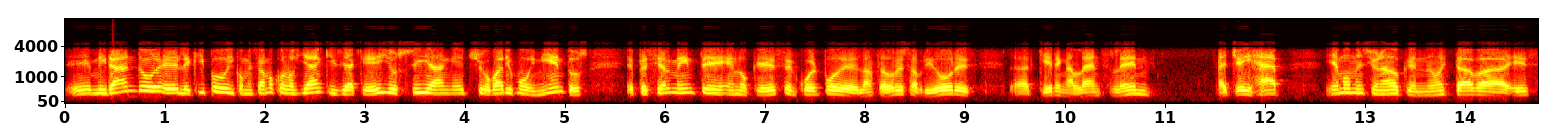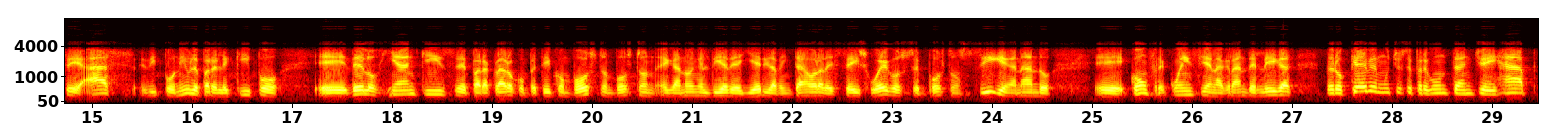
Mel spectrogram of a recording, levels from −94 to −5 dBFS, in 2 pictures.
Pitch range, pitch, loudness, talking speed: 115-150 Hz, 130 Hz, -24 LUFS, 180 wpm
